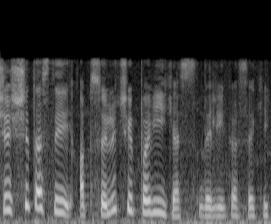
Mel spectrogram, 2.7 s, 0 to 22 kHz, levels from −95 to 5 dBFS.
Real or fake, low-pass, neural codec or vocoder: fake; 7.2 kHz; codec, 16 kHz, 2 kbps, FunCodec, trained on Chinese and English, 25 frames a second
